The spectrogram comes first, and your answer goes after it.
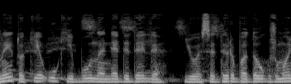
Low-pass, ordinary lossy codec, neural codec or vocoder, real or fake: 14.4 kHz; MP3, 48 kbps; none; real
